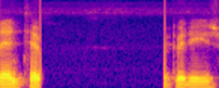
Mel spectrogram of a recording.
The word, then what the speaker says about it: antipodes: I pronounce it Antipodes, but everybody knows, and both pronunciations are acceptable.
